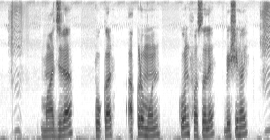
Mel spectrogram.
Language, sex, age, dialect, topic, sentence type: Bengali, male, <18, Standard Colloquial, agriculture, question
